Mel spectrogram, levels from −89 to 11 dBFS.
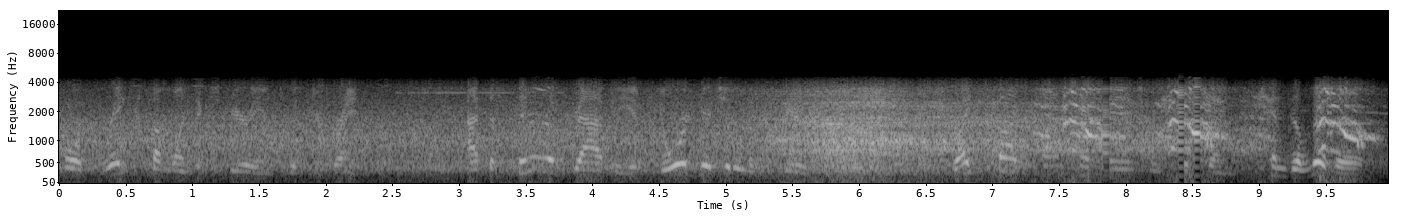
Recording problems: phone-call audio; poor line
animal sounds; very loud; throughout; 1 dB above the speech
traffic noise; very loud; throughout; 3 dB above the speech
alarms or sirens; faint; throughout; 20 dB below the speech
choppy; occasionally; 1% of the speech affected

